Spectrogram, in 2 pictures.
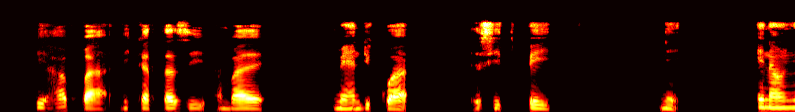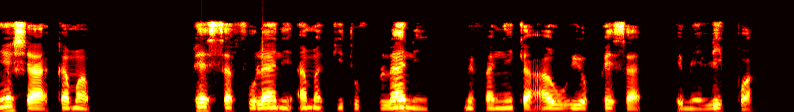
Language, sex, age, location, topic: Swahili, male, 18-24, Wajir, finance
